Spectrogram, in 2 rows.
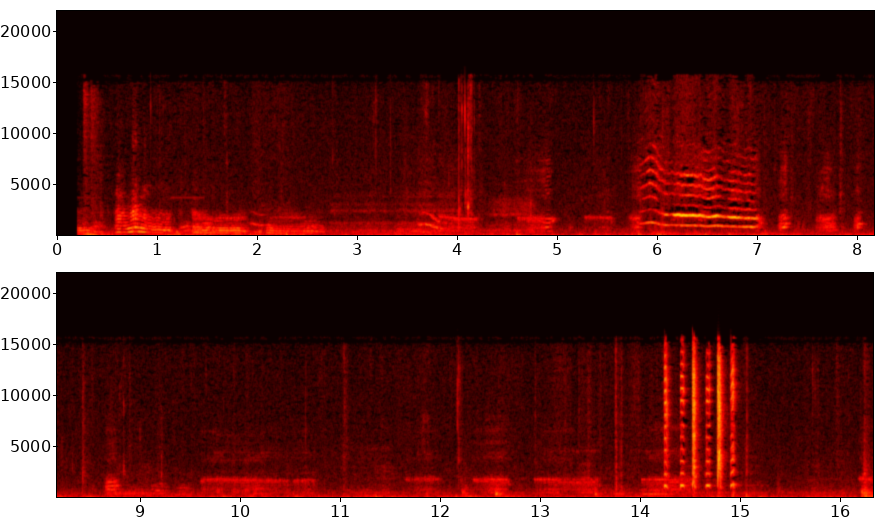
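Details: Puppy aged 65 days; a few wavering high whines and whimpers, a louder rising-falling cry near the middle, with faint room noise and scattered clicks.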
